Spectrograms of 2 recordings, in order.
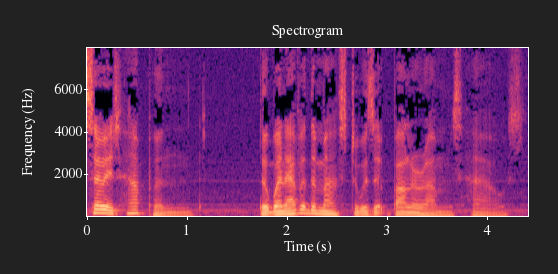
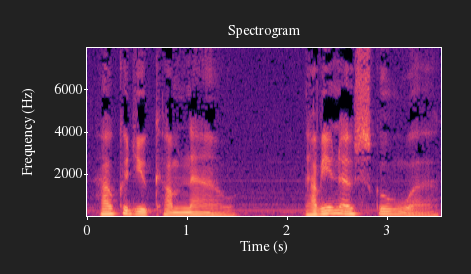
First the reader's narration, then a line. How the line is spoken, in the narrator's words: tenderly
